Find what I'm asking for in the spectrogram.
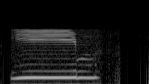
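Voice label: "jim3", Cantonese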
